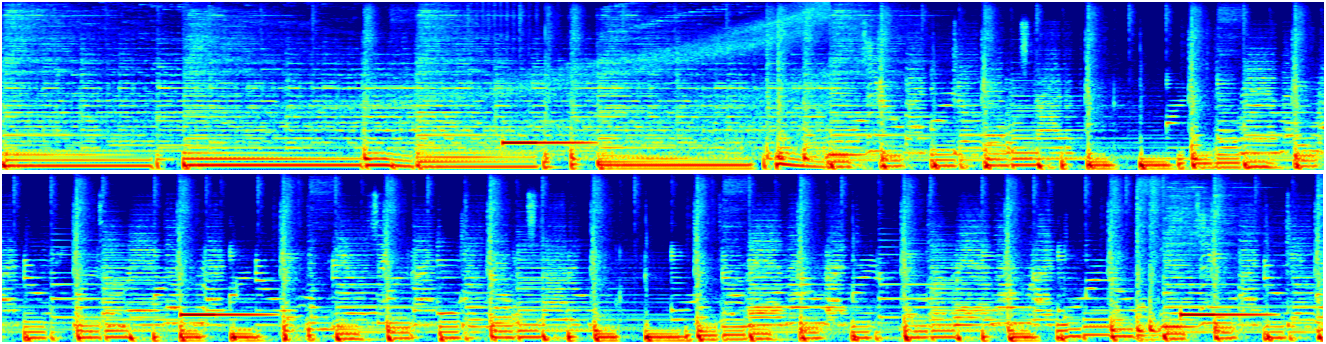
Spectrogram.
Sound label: getting funky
